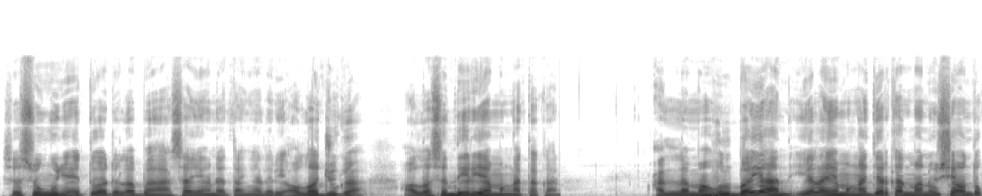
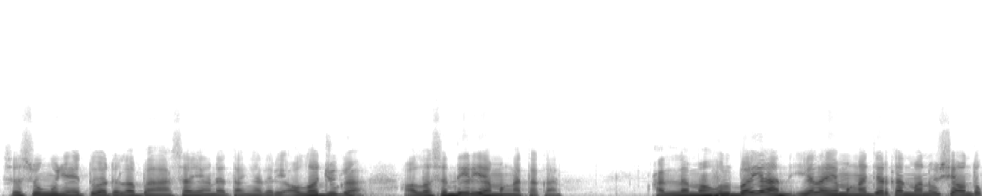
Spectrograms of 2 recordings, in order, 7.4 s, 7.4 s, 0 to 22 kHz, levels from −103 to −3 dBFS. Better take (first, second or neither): first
